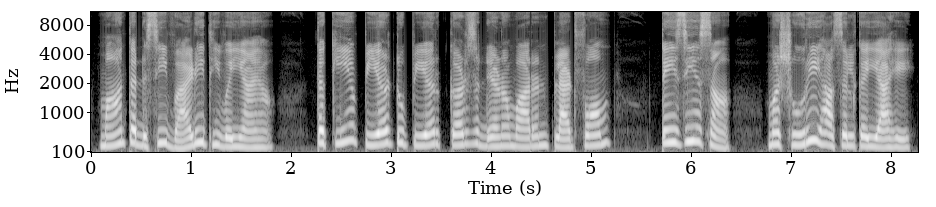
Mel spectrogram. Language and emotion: Sindhi, surprised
